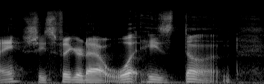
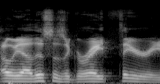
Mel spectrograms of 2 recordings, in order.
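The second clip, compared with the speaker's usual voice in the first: play-acted, booming, very loud, eager, enthusiastic praise; 4 semitones higher, 8 dB louder than usual. Complaining about getting nothing, imitating the other speaker's praise. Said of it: "and you're like".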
